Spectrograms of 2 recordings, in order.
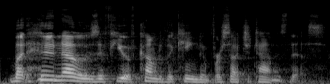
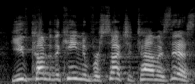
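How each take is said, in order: First: Said in the usual way. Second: Preacher mocking the misquoted verse; raised, mock-grand quoting of the popular misquote. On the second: Preacher mocks the popular misquote of Esther, voice raised and grand. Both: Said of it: "That's not what Esther four eleven says".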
